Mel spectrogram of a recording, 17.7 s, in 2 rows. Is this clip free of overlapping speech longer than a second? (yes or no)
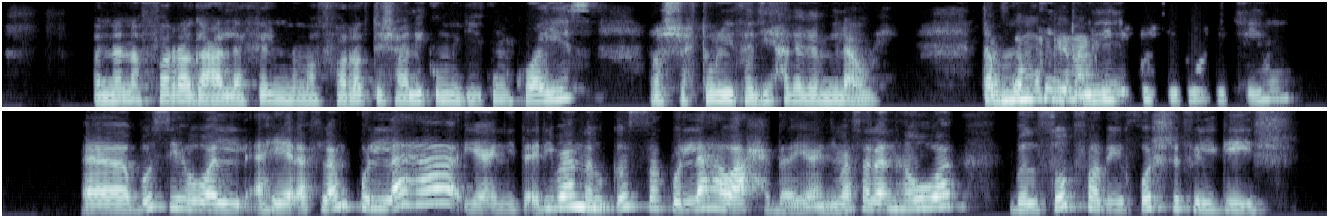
yes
